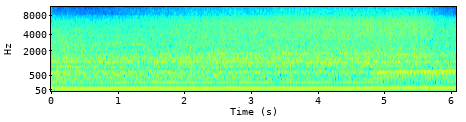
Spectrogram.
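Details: Flood-washed Bayliner boat, alternator overcharging 16 volts, hull taking on water, at full throttle: steady strong drone, pitch climbing slightly, no misses or knocks; running good.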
